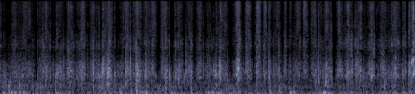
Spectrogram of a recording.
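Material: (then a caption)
Vinyl. Bare fingertips and palms rapidly rub and tap the solid black padded seat of a Flybird workout bench with a red stripe, its vinyl upholstery stretched over foam. A dense, continuous stream of quick, dry scratching taps and rubs sounds at an even, moderate level, with soft low thuds underneath and a bright brushing hiss on top.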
